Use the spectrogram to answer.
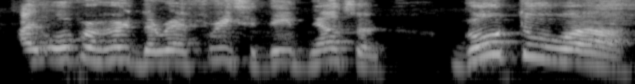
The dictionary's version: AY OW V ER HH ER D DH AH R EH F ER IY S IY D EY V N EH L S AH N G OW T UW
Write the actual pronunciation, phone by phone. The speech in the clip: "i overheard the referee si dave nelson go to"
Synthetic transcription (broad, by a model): AY OW V ER HH ER D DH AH R EH F ER IY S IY D EY V N EH L S AH N G OW T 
